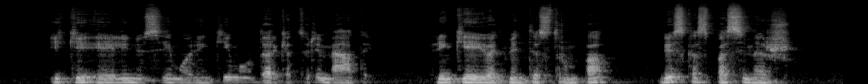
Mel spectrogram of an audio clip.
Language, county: Lithuanian, Panevėžys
